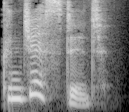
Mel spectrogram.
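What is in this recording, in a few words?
"congested", British English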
